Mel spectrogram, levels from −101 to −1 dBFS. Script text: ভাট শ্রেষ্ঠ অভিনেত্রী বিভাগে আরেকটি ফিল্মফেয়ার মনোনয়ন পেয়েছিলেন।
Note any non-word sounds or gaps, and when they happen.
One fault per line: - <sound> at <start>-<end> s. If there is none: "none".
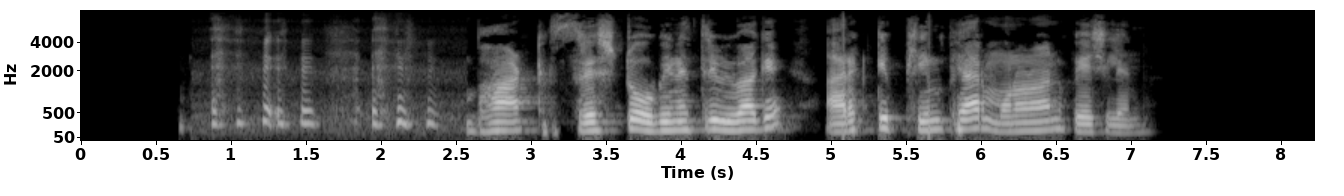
- laugh at 0.9-2.4 s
